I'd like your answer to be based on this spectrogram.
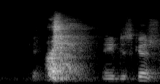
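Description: A single loud sneeze bursts out in a school board meeting room, followed right away by a person speaking a few words.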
